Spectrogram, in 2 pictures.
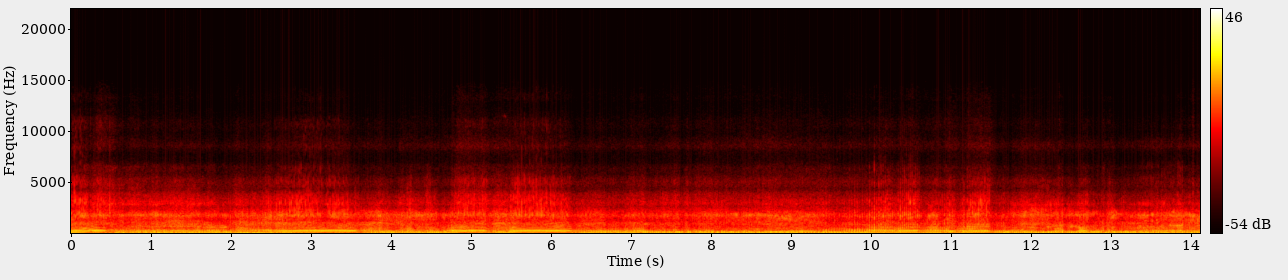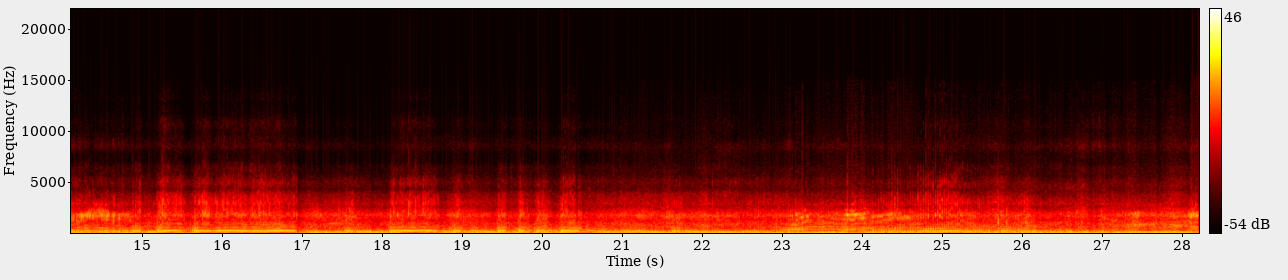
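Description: Motocross bike engine recorded on board the bike, its revs rising and falling again and again as it accelerates, backs off and picks up around the track.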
